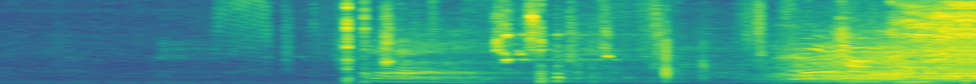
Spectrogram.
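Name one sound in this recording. A racket strikes a tennis ball with sharp pops.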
